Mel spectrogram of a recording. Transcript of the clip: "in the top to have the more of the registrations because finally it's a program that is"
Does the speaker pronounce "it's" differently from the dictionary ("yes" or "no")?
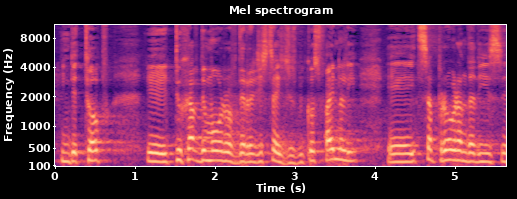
no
